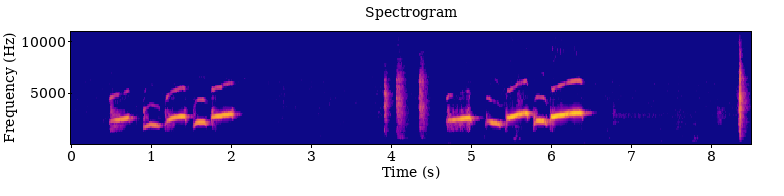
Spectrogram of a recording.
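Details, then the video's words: White-rumped shama singing prolifically: a phrase of five clear, fluty whistled notes, mostly rising or slurred, repeated almost identically after a pause, with a few faint clicks between. "burung murai gacor"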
